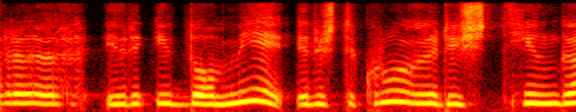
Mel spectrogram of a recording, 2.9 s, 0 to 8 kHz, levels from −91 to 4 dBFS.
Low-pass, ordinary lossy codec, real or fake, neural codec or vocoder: 7.2 kHz; Opus, 64 kbps; fake; codec, 16 kHz in and 24 kHz out, 0.6 kbps, FocalCodec, streaming, 2048 codes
